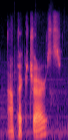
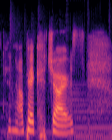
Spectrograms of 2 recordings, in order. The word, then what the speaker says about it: canopic jars: Oh god, I totally forgot how to pronounce that word. Canopic jars? Yep. Canopic jars.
